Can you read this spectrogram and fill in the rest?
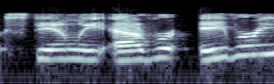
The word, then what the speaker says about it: Stanley Avery: So what I would like to do is welcome for the first time to Republic Broadcasting Network, Stanley Avery. Is that how we pronounce it, Stanley? – That's it.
